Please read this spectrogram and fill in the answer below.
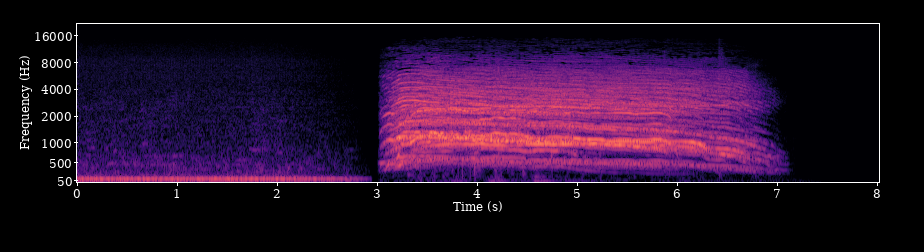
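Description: A group of children cheering and shouting together for about four seconds, starting suddenly about three seconds in and cutting off abruptly. Before it there is only a low steady hum of room tone.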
